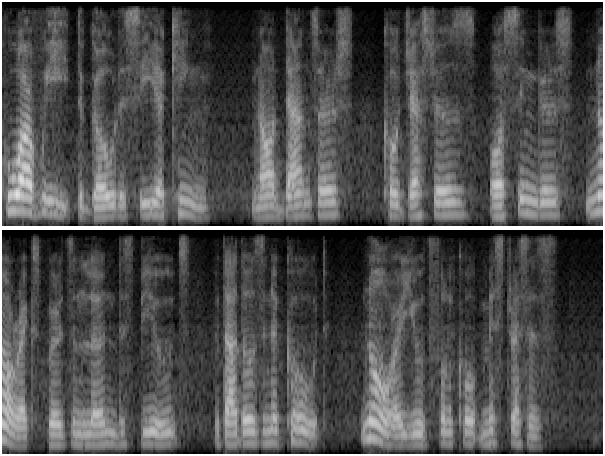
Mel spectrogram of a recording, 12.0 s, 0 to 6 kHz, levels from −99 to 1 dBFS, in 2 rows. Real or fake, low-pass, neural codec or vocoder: fake; 5.4 kHz; codec, 16 kHz, 0.4 kbps, LongCat-Audio-Codec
